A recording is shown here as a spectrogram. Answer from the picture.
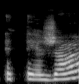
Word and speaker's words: até: But Jacqueline, you should have pronounced the A in até here. I know we skip it a lot, but it happens in the expression até já or até logo.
